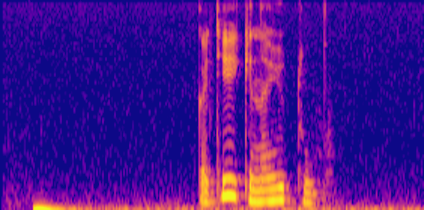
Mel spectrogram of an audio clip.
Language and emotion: Russian, neutral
